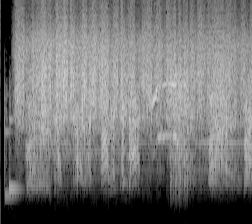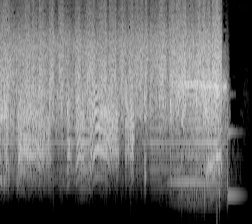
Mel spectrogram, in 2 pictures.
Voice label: Pirate Broadcast; Events; DynamicEuropa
